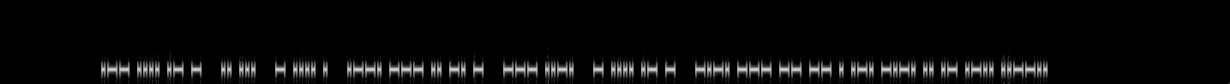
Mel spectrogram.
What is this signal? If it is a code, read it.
Morse code, heard as a keyed tone, about 40 wpm, 700 Hz. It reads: WHAT IS THE POINT OF THAT COMMERCIAL?
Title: Sentences from Top 1000 Words - Review Part 5 - 40wpm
